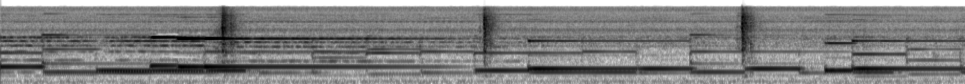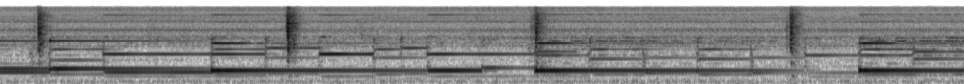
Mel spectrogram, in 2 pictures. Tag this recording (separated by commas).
Tick-tock, Tick, Music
